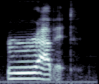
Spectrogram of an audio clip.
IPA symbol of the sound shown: r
